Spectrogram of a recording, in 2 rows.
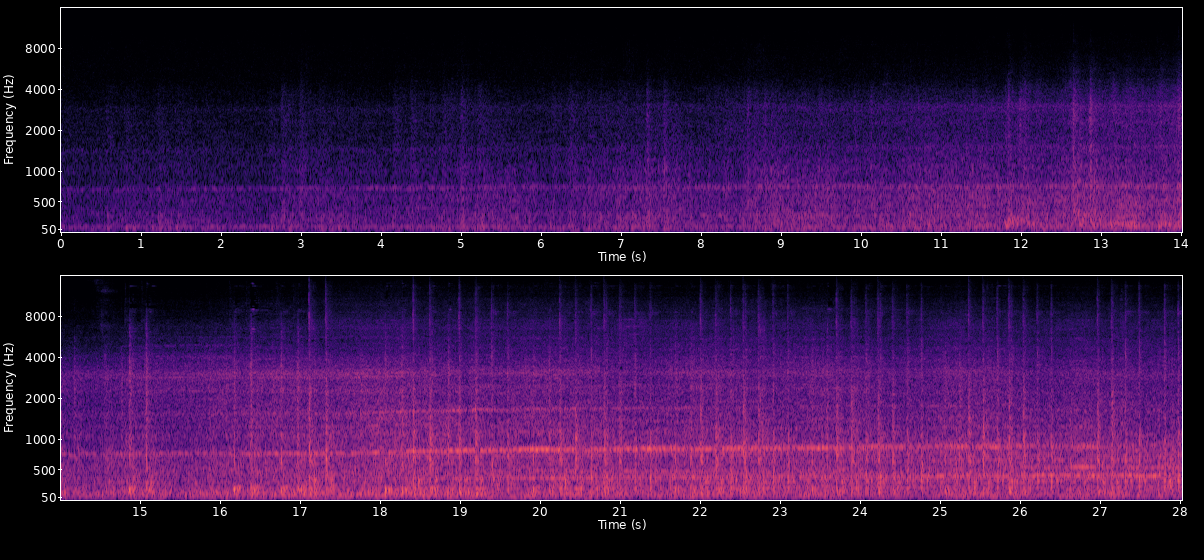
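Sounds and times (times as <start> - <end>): wheels clicking over rail joints: 16.0 - 28.0.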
